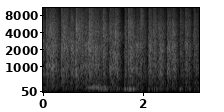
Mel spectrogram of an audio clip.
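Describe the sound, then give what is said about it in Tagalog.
An audience at a church service claps in praise to the Lord in a loud, steady rhythm, many hands striking at once in a dense, continuous patter that carries on without a break. “Lakasan mo, palakpak mo sa ating Panginoon.”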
